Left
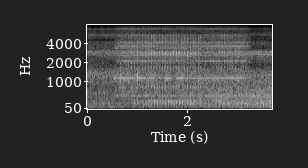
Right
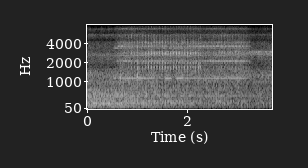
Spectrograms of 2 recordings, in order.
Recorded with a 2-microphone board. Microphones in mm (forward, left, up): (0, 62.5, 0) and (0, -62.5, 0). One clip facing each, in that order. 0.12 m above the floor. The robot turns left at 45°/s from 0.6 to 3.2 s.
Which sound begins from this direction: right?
An aircraft, at 0.0 s.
